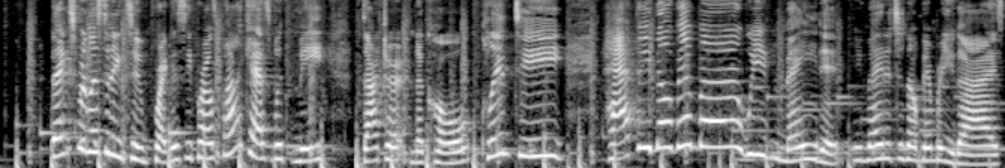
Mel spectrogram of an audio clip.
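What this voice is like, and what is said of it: Congested, stuffy sick voice. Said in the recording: “you hear the congestion in my voice ... you're hearing me under the weather”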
